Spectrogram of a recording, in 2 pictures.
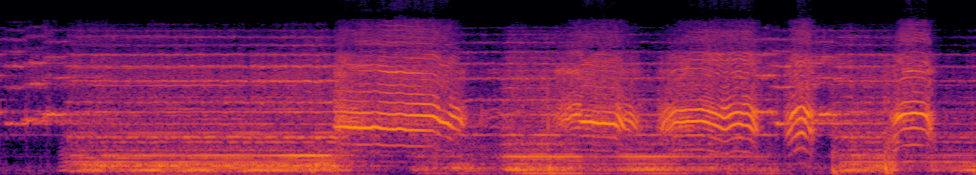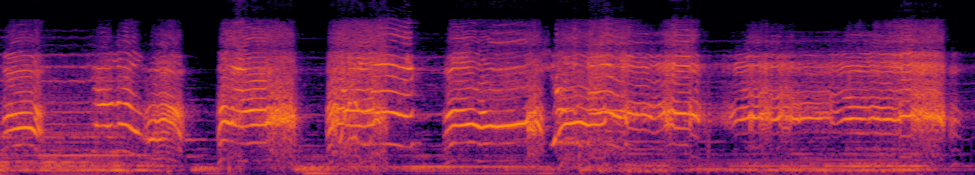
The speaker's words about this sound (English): But he's just freaking, the screaming is straight out of, like, the Twilight Zone or something. It was just bizarre.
